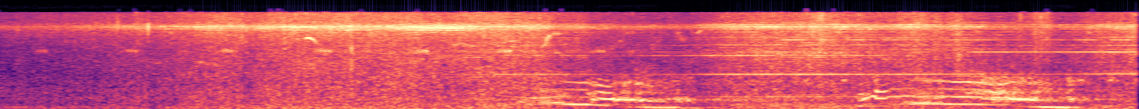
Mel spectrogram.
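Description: A male lion from a pride roars in the wild at dusk, a series of deep, throaty calls arriving partway through over steady wind and low rumble, sounding somewhat distant.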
